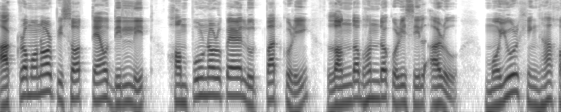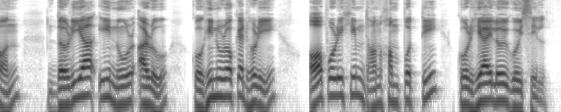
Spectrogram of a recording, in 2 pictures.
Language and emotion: Assamese, neutral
